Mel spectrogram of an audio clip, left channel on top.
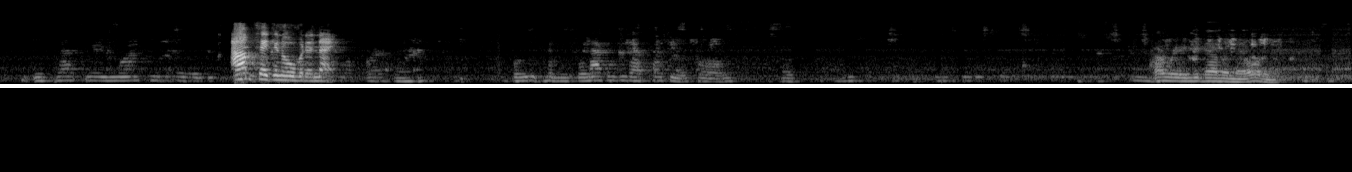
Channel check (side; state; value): right; silent; 58 dB below the other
